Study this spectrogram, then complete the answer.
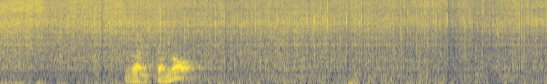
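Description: Tuna sears over high heat with a loud, steady broadband sizzle that fills the whole stretch, while a brief voice speaks over it.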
